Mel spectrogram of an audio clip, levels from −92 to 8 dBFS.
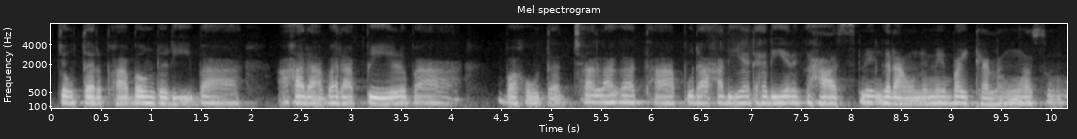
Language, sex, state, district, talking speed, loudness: Hindi, female, Uttar Pradesh, Varanasi, 135 wpm, -18 LUFS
